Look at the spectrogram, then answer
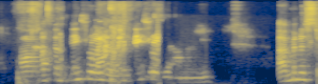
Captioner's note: audio becomes choppy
